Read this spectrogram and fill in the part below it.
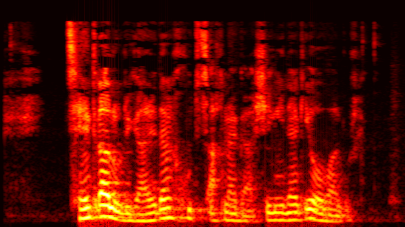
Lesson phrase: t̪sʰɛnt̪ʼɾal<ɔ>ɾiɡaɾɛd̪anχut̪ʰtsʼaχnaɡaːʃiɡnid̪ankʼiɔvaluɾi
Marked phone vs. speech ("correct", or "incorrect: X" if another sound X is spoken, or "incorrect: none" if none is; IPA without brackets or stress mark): incorrect: u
